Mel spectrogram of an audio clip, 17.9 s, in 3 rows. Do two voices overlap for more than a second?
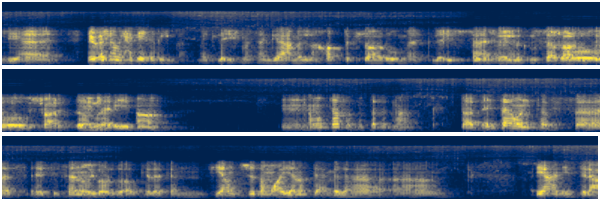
Yes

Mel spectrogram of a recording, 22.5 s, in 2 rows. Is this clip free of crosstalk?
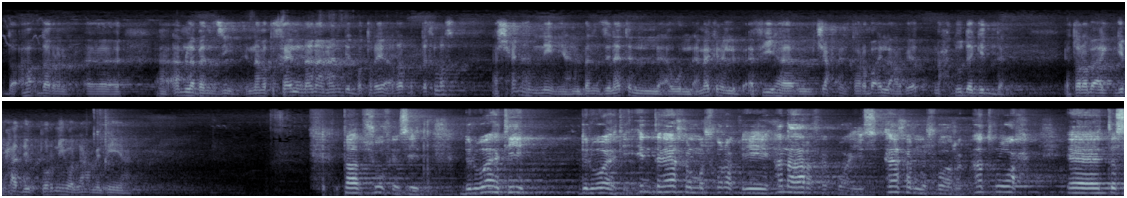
Yes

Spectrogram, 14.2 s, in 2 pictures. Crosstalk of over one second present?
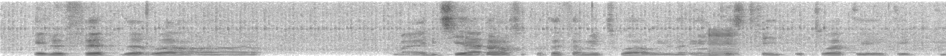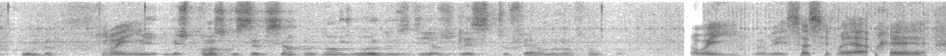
No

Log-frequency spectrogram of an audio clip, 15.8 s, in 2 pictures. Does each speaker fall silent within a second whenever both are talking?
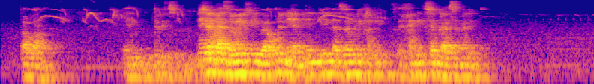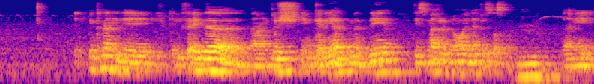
Yes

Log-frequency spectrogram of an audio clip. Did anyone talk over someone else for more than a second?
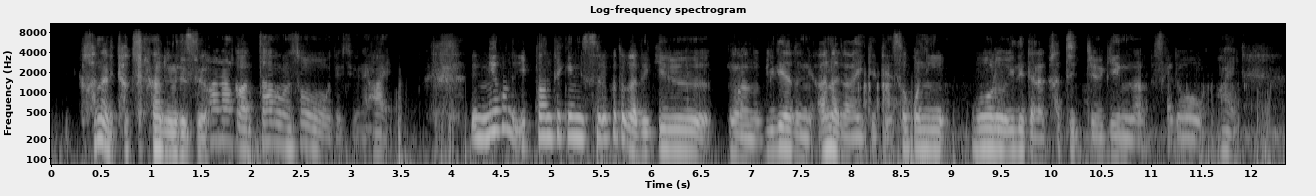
No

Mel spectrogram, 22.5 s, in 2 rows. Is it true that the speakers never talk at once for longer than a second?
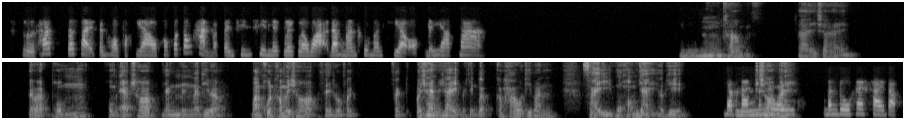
Yes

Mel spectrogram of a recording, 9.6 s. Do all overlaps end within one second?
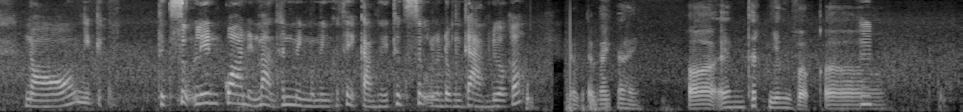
Yes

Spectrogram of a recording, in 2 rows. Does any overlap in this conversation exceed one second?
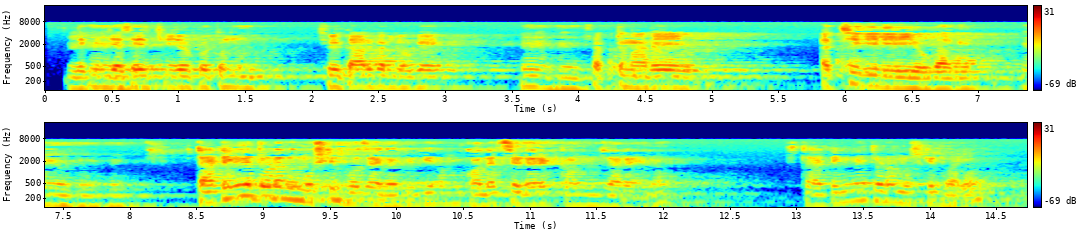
No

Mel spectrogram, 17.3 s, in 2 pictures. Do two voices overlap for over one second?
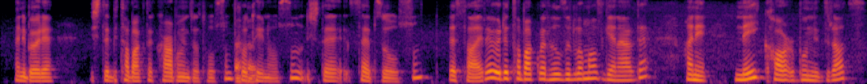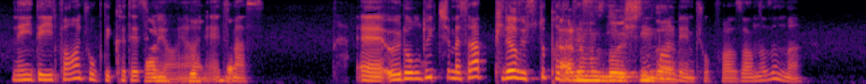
Yes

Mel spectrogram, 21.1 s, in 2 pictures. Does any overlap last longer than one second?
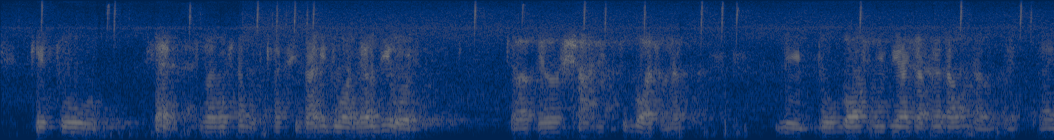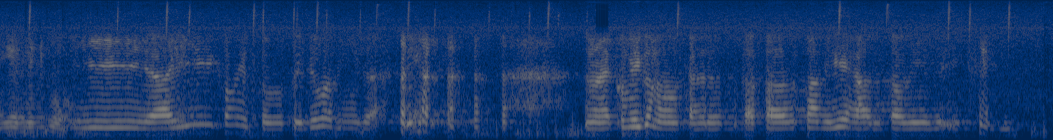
No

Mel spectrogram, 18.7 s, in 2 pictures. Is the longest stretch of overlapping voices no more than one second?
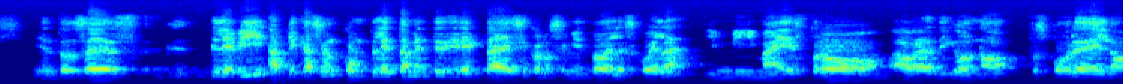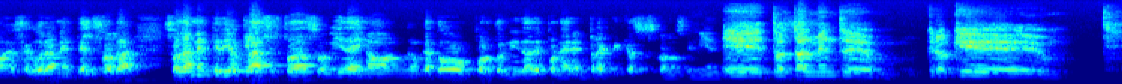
Yes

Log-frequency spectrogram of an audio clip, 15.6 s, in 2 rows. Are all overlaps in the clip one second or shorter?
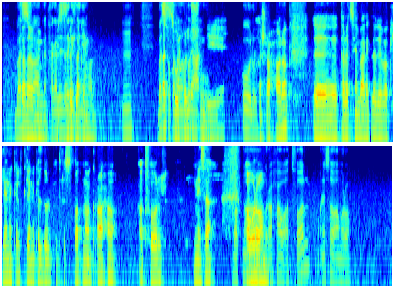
No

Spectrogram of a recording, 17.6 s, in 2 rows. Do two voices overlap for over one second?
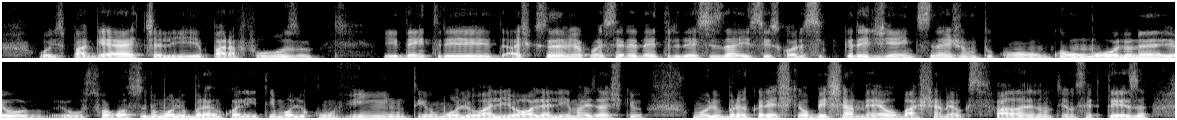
No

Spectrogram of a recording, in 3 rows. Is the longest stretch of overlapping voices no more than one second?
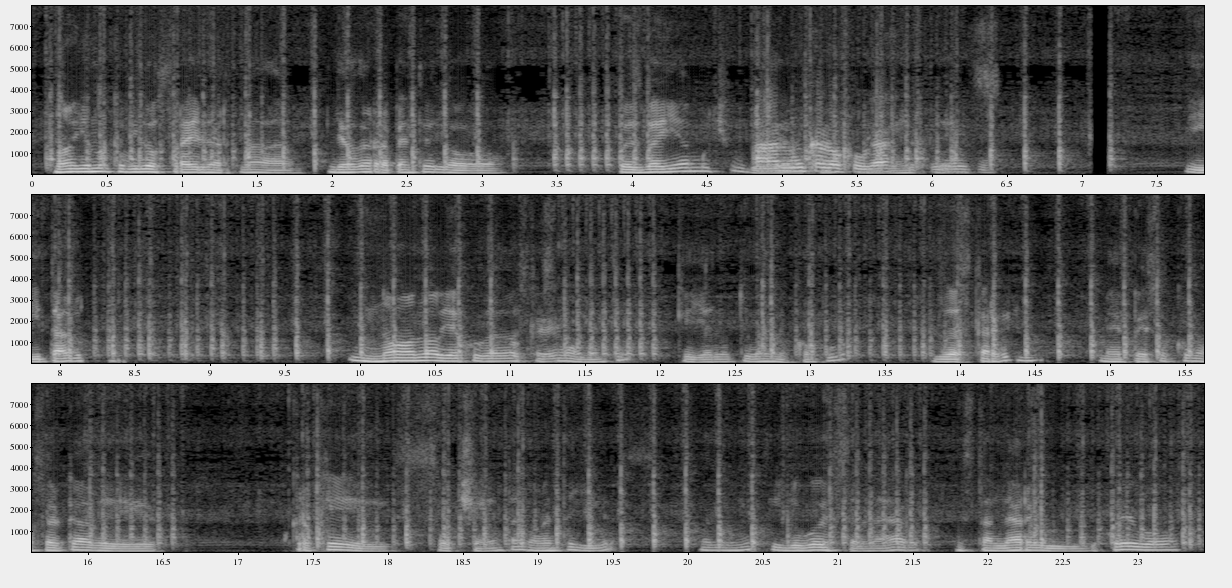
No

